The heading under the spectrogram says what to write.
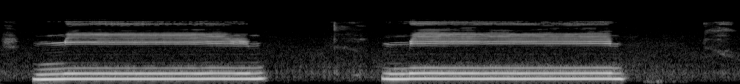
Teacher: میم دونوں ہونٹوں کے خشک حصے سے ادا کیا جاتا ہے، یعنی جو ہمارے ہونٹ کا باہر والا حصہ ہے جس پہ ہم گرلس جو ہے لپسٹک لگاتی ہیں وہ والا حصہ، اس حصے سے میم کی ادائیگی کی جاتی ہے۔ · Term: حروف شفاویہ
